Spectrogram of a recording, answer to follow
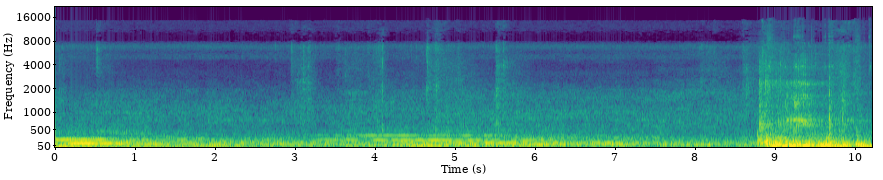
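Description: Dark, low drone of ambient background music with a few held low notes. Near the end a loud, deep rumbling hit comes in.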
